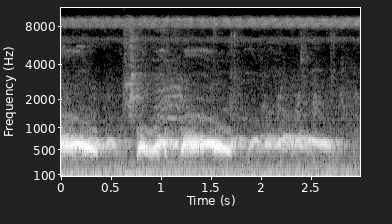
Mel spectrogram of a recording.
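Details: Short burst of dove song: a strong falling coo, a brief gap, then a long warbling coo that slowly softens and trails off.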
